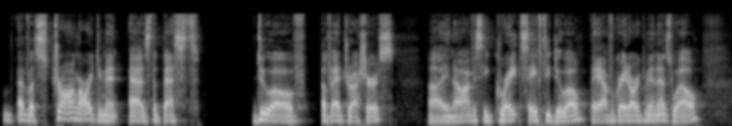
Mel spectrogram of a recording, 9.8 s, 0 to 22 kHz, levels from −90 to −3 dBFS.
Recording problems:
squashed, flat; somewhat

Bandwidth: 14.5 kHz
